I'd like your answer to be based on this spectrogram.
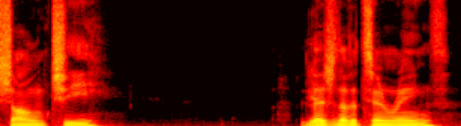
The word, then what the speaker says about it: Shang-Chi: But yes, apparently it's pronounced Shang-Chi.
